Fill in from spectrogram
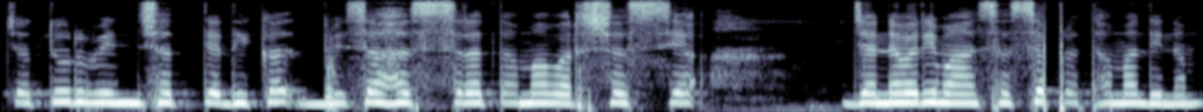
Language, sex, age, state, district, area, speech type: Sanskrit, female, 18-30, Karnataka, Belgaum, urban, spontaneous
